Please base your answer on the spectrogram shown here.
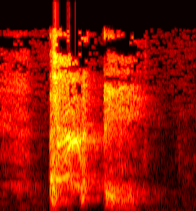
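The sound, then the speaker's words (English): Two rough, forceful throat-clearing coughs in quick succession, loud and raspy, with a brief pause between them and no talking over them. “Excuse me.”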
